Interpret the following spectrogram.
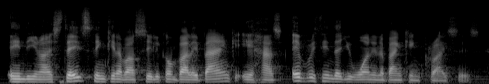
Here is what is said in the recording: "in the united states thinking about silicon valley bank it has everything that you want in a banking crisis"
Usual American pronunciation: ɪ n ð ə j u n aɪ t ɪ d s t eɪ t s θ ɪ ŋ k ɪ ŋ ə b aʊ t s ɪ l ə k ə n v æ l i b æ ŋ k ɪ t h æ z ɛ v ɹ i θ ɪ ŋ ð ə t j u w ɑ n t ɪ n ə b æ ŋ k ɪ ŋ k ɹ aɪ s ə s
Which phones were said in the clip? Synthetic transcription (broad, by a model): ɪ n ð ə j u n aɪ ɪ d s t eɪ t s θ ɪ ŋ k ɪ ŋ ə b aʊ t s ɪ l ə k ə n v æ l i b æ ŋ k ɪ t h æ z ɛ v ɹ i θ ɪ ŋ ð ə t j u w ɑ n t ɪ n ə b æ ŋ k ɪ ŋ k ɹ aɪ s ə s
